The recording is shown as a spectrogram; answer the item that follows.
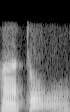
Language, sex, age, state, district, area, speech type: Hindi, male, 45-60, Rajasthan, Karauli, rural, conversation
